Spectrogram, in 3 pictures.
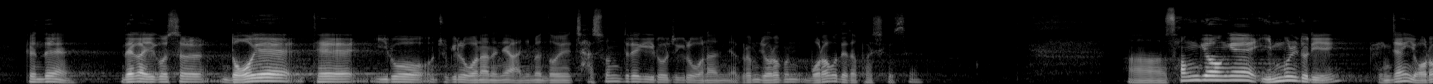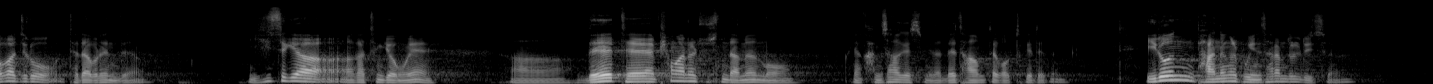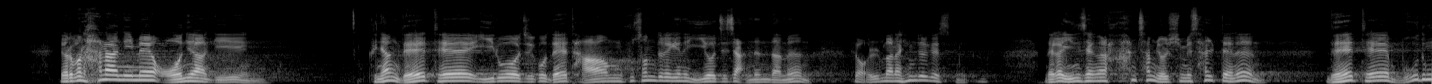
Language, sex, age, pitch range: Korean, male, 40-59, 105-155 Hz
